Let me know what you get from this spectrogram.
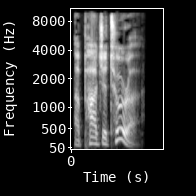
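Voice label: "appoggiatura", British English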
